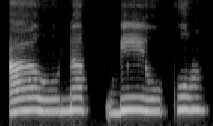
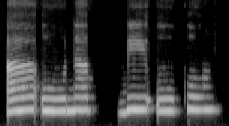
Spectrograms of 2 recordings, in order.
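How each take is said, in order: First: The glottal stops are softened and glided over. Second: Each glottal stop is crisp and clearly separated. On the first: The speaker calls it wrong. "yang nggak boleh kalau kita baca gini nih" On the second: The speaker calls it right. "Jadi di tek tek tek gitu ya"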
